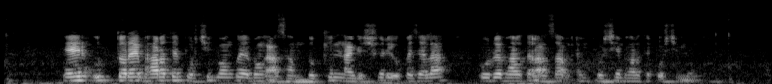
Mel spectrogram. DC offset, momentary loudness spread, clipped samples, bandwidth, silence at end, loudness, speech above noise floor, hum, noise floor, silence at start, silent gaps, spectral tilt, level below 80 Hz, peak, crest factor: under 0.1%; 17 LU; under 0.1%; 10.5 kHz; 0.5 s; -24 LUFS; 31 dB; none; -56 dBFS; 0.05 s; none; -6 dB/octave; -54 dBFS; -4 dBFS; 22 dB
